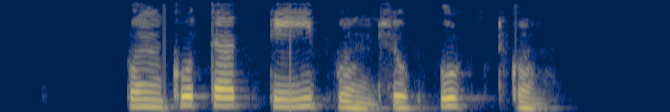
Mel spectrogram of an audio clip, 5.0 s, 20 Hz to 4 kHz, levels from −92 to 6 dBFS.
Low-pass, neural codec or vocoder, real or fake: 3.6 kHz; none; real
